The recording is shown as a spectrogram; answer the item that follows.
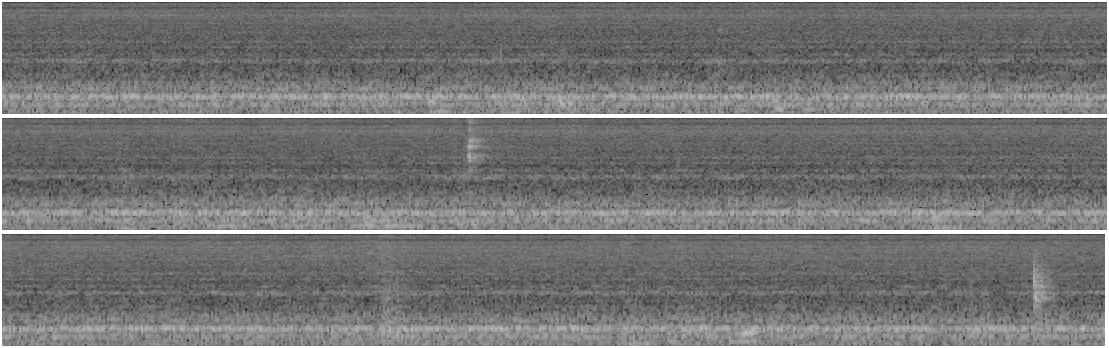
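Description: Dental suction running with a steady hiss and a constant whine, with one sharp metallic click about halfway through.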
